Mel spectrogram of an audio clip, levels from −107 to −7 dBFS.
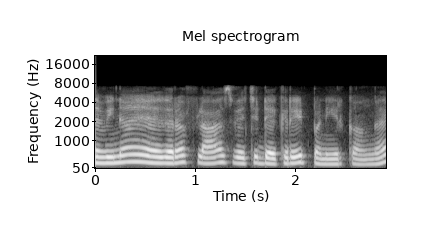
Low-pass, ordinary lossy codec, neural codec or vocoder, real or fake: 7.2 kHz; none; none; real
